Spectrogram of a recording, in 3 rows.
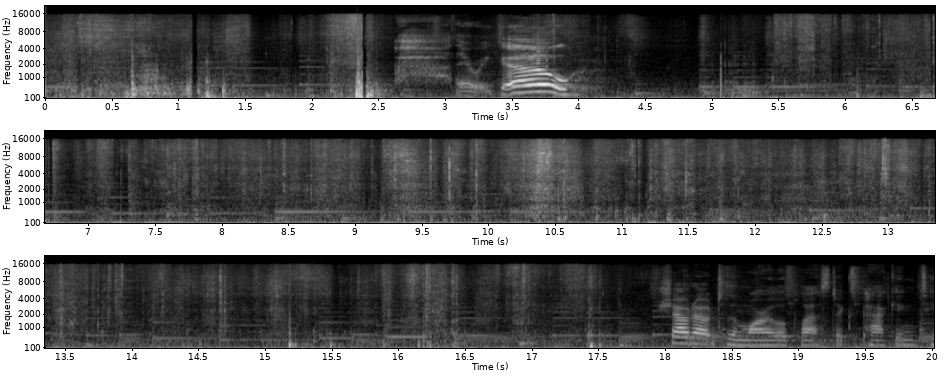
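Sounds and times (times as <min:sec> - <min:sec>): packing material rustling: 0:00.0 - 0:02.7, 0:05.1 - 0:18.0
background music with held notes: 0:00.0 - 0:20.0.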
